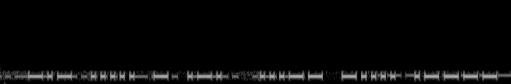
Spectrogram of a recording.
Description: Morse code, heard as a keyed tone, about 25 wpm, 380 Hz. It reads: K5TR 361
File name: CW / CW-SS-k5tr- -1700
